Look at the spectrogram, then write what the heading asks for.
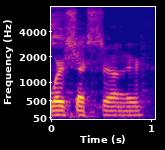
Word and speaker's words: Worcestershire: Everybody's Worcestershire got- sauce.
